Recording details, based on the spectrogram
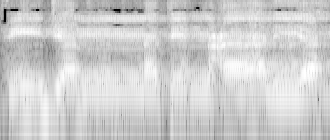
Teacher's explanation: نون مشدد ہے لہذا حرف غنہ ہوگا، یعنی ایک الف کے برابر ناک میں آواز لے جائیں گے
